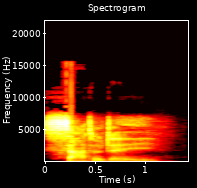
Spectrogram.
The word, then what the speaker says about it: Saturday: تلفظ Saturday. این علامتی که میبینی ترکیب حرف A و E هست، صدای ا میده، مثل کلمه cat. Pat. پس این علامت رو هم یاد گرفتیم. پس Saturday. آیا سریعتر میتونید بگید Saturday؟ یعنی آر وسط رو تلفظ نکنید. استرس همچنان قسمت اول.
